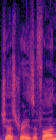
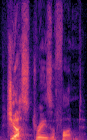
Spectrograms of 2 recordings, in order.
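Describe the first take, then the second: First: The words are said evenly, with no special stress. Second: The word just carries strong stress. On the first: "the name of this presentation" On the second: "you need to say it this way"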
